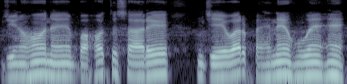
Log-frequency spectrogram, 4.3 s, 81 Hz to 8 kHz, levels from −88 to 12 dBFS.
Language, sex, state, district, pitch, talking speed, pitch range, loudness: Hindi, male, Uttar Pradesh, Lucknow, 130 Hz, 95 wpm, 125-140 Hz, -16 LUFS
